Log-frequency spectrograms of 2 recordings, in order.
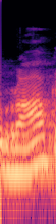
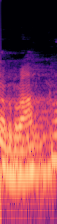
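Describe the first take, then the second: First: राक ending on the k; राक closed on k, without a vowel after it; wrong form राक. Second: राका with a long final aa; correct form राका. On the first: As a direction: say राक as one syllable, no final aa. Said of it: "राक नहीं होता". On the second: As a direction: say राका in two syllables, ending in an open aa. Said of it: "राका होता है". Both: Shown as a demonstration.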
